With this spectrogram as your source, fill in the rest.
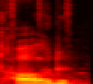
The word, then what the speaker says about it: Tot: This is Tot, a greater demon known as the Saint of the End, which may have her name pronounced as Todd, but she is a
